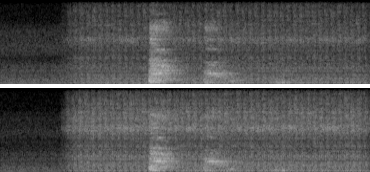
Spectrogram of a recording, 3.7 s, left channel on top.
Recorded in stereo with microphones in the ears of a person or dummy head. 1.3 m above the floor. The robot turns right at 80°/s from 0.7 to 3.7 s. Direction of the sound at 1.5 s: 30° left (ahead or behind).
